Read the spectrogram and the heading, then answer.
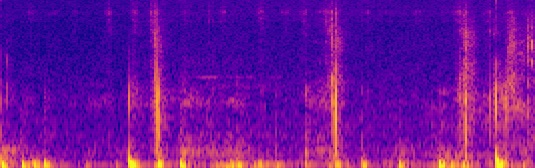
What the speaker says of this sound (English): So let me write the statement for you.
